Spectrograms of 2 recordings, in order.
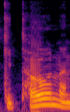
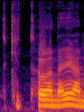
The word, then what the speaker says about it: Ketone: Since the game is voice acted, we know it's pronounced Ketone and not Ketone, and I'm endlessly annoyed by it.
